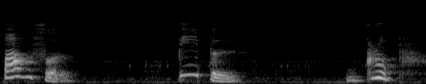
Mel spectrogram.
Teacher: Also known as plosive. P is articulated with 2 lips. The upper and the lower lips are closed firmly. Vocal cord does not vibrate.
